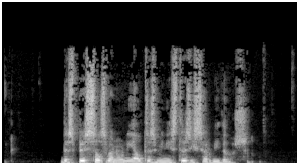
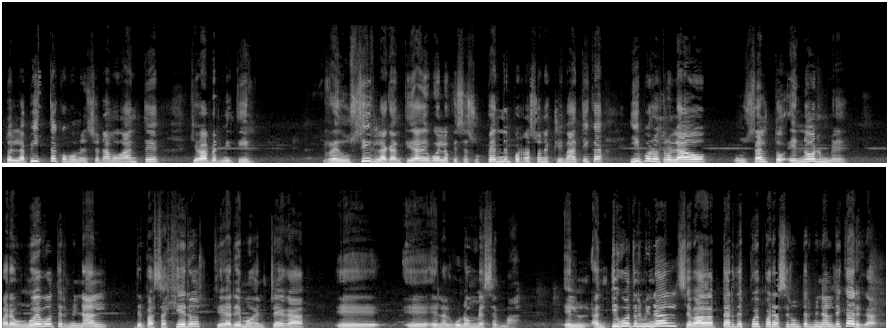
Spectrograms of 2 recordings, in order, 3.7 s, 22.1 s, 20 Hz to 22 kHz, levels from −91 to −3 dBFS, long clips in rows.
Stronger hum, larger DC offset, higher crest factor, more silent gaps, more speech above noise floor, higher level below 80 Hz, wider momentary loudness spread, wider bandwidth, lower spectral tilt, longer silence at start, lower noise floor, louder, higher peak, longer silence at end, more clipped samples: neither; neither; about the same, 18 dB vs 16 dB; neither; first, 55 dB vs 38 dB; first, -58 dBFS vs -74 dBFS; about the same, 13 LU vs 12 LU; about the same, 16.5 kHz vs 15 kHz; second, -3 dB/octave vs -4.5 dB/octave; first, 0.75 s vs 0.05 s; first, -73 dBFS vs -58 dBFS; first, -17 LUFS vs -21 LUFS; about the same, -2 dBFS vs -4 dBFS; first, 0.6 s vs 0.1 s; neither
